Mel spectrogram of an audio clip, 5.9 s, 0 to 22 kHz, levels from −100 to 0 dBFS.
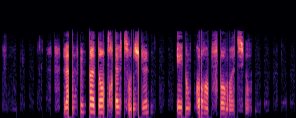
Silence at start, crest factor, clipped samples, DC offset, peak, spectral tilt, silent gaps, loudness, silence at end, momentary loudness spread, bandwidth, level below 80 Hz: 1.1 s; 24 dB; under 0.1%; under 0.1%; -2 dBFS; -1.5 dB/octave; 1.22-1.27 s, 1.73-1.79 s, 2.26-2.30 s, 3.13-3.19 s, 3.29-3.36 s, 3.47-3.53 s, 4.37-4.41 s; -20 LUFS; 0.95 s; 16 LU; 7.8 kHz; -68 dBFS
